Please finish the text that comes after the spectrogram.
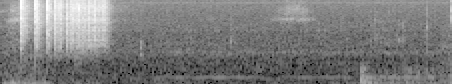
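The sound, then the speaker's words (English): A die, the third of five rolled, clatters and tumbles across a hard tabletop in a quick burst of sharp clicks lasting about a second, bouncing off the table, then quiet, followed by a soft dull thump as it is caught. “Dice three. How come that did twice? bounced off the t- off the table, mm.”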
